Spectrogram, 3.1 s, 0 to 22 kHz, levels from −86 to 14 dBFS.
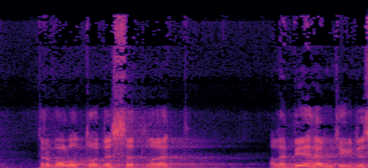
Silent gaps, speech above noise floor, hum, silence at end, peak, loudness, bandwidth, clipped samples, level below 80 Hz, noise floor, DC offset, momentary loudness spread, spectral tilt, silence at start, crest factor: none; 26 dB; none; 0 s; -4 dBFS; -20 LUFS; over 20 kHz; under 0.1%; -46 dBFS; -46 dBFS; under 0.1%; 18 LU; -3.5 dB/octave; 0.3 s; 18 dB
